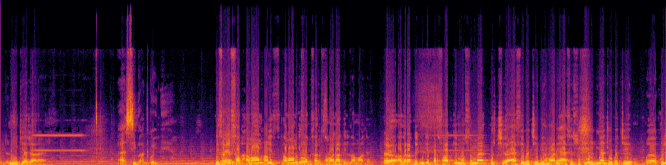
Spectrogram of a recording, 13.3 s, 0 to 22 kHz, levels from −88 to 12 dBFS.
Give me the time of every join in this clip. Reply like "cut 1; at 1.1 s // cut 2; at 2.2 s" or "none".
cut 1; at 7.7 s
